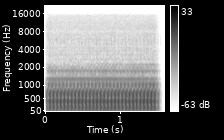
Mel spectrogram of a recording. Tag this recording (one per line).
classical
fagott
wind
